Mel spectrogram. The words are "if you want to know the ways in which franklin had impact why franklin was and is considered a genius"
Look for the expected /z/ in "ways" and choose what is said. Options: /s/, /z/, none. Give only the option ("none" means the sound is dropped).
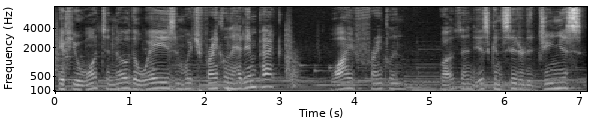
/z/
